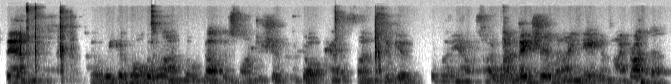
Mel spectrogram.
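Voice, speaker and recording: A man's voice: medium pitch, darkish tone. A man at a club meeting giving a recap of an event and thanking sponsors, in a slightly rambling way. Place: meeting room. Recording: roomy, distant with clear noise.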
